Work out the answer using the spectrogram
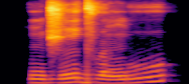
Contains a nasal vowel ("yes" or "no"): no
